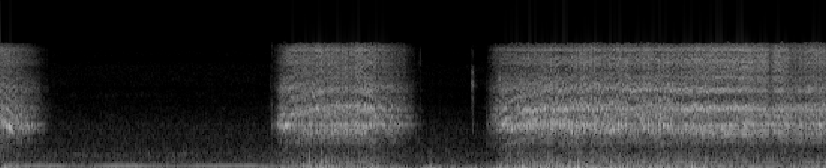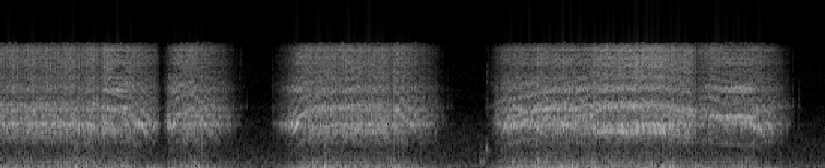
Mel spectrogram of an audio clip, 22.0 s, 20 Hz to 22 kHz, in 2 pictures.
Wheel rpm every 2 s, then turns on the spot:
20, 20, 110, 100, 210, 220, 140, 100, 70, 190, 100.
none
